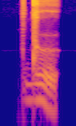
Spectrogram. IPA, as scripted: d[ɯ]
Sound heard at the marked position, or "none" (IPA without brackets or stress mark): ɯ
